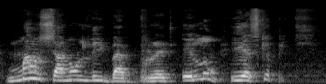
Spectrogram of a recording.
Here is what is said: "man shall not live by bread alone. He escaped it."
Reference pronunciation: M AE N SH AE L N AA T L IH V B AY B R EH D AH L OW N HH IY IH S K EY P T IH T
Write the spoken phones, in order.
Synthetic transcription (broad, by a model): M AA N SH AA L N AA T L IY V B AY B R EH D AH L OW N HH IY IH S K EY P IH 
